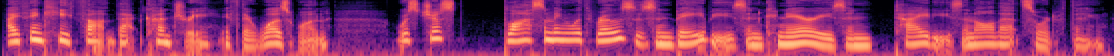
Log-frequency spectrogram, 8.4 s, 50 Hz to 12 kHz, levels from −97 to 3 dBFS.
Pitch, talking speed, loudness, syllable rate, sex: 185 Hz, 180 wpm, -20 LUFS, 5.1 syllables/s, female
